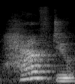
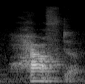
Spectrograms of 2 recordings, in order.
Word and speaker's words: have to: Instead of saying have to, and maybe you're familiar with this, we say have to.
